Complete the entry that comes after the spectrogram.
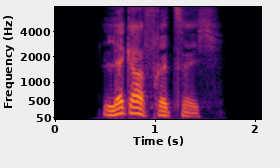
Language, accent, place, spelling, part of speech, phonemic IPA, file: German, Germany, Berlin, leckerfritzig, adjective, /ˈlɛkɐˌfʁɪt͡sɪç/, De-leckerfritzig.ogg
- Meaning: 1. appetent, or fond of sweets right now or as a habit 2. appealing to taste (also figuratively)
